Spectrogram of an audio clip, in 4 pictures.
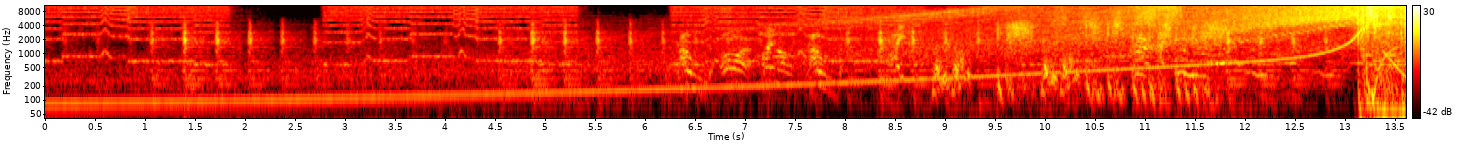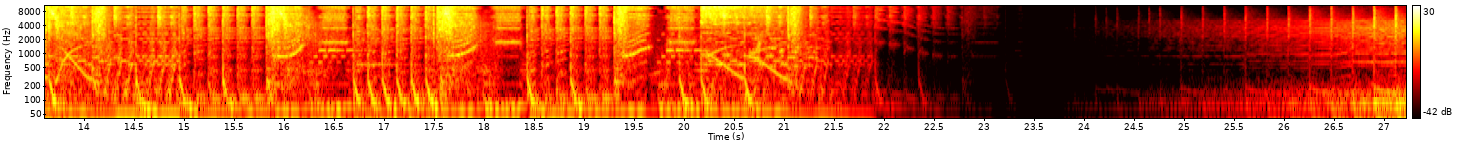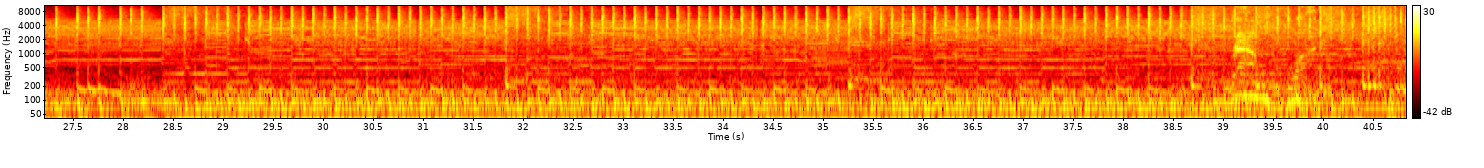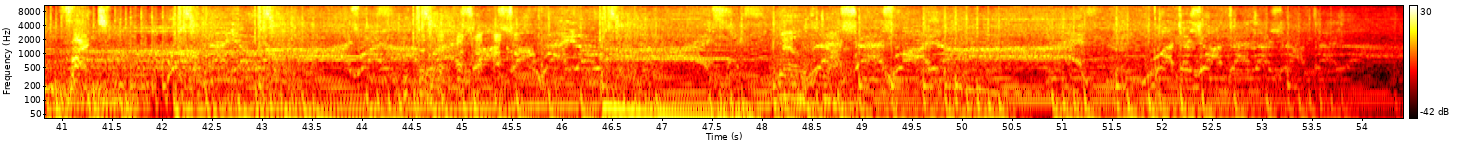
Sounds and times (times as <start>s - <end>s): Dubstep: 6.3s - 16.4s, 42.0s - 49.4s.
